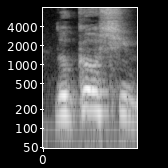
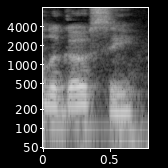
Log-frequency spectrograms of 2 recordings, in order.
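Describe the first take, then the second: First: The surname has a Hungarian pronunciation. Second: The surname has an American pronunciation. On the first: The speaker calls it right. "Bela is not an old school name. Lugoshi Bela" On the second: The speaker calls it wrong. "In America, they say um, Bela Lugosi. That's how you say it"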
